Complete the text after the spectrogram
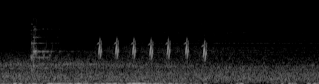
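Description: Short game blips chirp as dialogue text prints out.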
